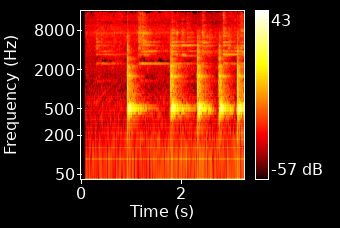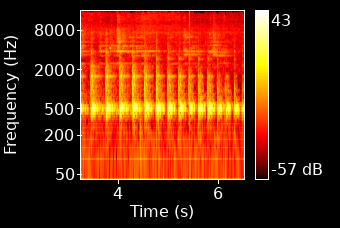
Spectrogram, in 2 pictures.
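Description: Moktak (Korean Buddhist wooden fish) struck with a mallet: a first stroke about a second in, then strokes that come closer and closer together into a quick roll of about five a second. This speeding-up roll is the traditional moktak opening to a chanted recitation.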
